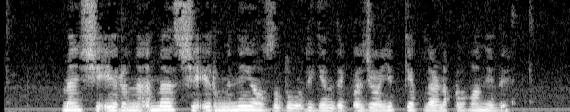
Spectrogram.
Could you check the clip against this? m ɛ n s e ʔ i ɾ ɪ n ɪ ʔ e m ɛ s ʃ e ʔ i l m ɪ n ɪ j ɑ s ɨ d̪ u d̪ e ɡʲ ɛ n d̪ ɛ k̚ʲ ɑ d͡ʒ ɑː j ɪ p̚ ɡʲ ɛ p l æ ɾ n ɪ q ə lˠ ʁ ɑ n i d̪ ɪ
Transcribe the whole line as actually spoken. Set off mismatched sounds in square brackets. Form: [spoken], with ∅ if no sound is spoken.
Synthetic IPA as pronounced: m ɛ n [ʃ] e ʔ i ɾ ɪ n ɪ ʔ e m ɛ s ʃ e ʔ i [ɾ] m ɪ n ɪ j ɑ [z] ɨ d̪ u d̪ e ɡʲ ɛ n d̪ ɛ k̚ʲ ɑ d͡ʒ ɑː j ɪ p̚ ɡʲ ɛ p l æ ɾ n ɪ q ə lˠ ʁ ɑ n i d̪ ɪ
